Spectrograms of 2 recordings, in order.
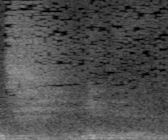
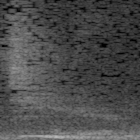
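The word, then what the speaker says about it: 奇点: 下，那个应该读成奇点，有人读奇点，我是不同意的。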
